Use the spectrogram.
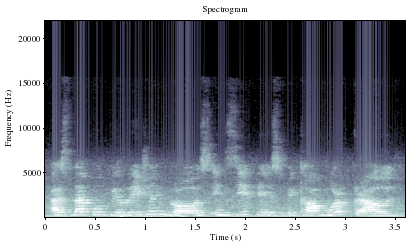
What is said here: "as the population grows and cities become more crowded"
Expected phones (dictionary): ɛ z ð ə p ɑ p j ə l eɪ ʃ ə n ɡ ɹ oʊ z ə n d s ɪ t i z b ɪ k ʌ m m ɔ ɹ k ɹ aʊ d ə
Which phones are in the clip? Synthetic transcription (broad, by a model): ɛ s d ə p ɑ p j ə l eɪ ʃ ə n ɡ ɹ oʊ s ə n s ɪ t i s b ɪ k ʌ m m ɔ ɹ k ɹ aʊ d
